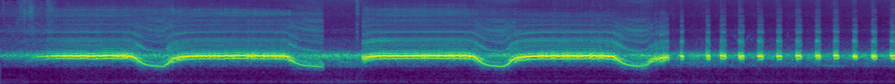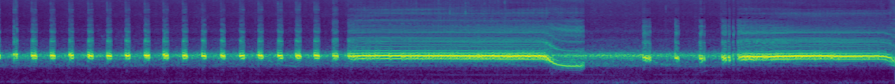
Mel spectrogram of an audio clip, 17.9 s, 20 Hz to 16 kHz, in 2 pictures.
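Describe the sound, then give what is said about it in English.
A chorus of periodical cicadas, the 17-year kind, makes a loud, steady, high buzzing drone. Several calls end with a drop in pitch, and a long stretch of rapid, even pulsing sits in the middle before the drone resumes. “You would, too, if you woke up only once every 17 years. Lang Elliott and Will Hershberger recorded this chorus of creatures for their new book, The Songs of the Insects, from Houghton Mifflin.”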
